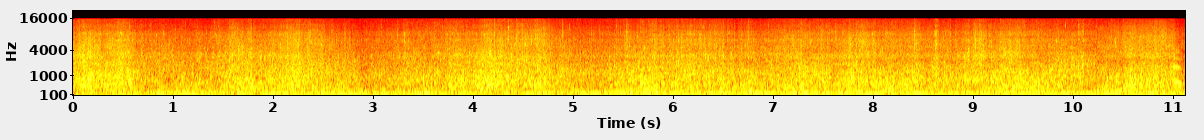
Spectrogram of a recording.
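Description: Waves slap and wash against a fishing boat on open water off Morocco during carp fishing, a steady loud churning rush mixed with heavy wind buffeting the microphone, with no voices.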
